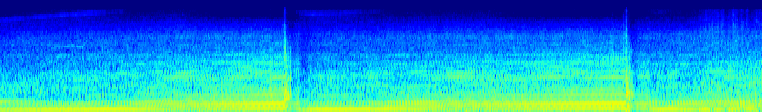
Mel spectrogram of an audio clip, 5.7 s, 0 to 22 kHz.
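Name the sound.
race car engine accelerating in Real Racing 3 video game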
